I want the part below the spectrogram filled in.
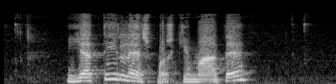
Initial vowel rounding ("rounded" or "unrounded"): unrounded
